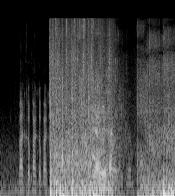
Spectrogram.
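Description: Pistol shots fire in quick succession.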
